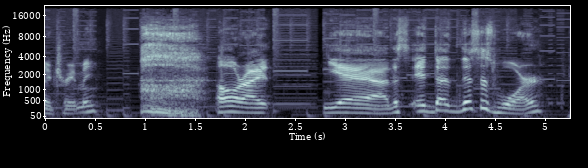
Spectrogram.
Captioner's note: dramatic sigh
